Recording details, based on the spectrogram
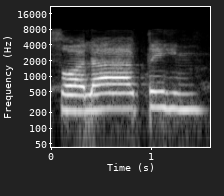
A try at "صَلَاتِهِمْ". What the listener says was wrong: لا heavy is not, لا is not heavy.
